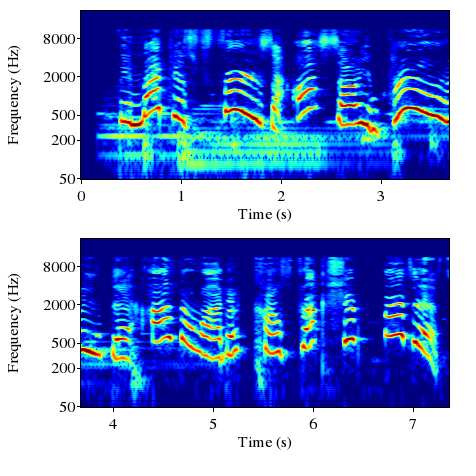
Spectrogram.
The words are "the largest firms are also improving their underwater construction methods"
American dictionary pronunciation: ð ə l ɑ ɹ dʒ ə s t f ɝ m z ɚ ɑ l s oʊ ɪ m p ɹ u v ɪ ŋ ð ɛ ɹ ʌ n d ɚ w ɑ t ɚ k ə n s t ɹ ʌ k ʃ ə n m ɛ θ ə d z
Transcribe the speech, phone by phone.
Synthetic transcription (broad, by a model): ð ə n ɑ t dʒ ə s t f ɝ z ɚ ɑ l s oʊ ɪ m p ɹ u v ɪ ŋ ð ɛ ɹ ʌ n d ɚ w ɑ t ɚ k ə n s t ɹ ʌ k ʃ ə n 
